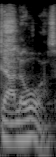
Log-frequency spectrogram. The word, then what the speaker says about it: Dalot: Och det första jag tänkte på när eh, jag insåg att Dalot skulle få chansen, Dalot sa jag tidigare, jag ber om ursäkt för uttalet, Dalot såklart, silent T där.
